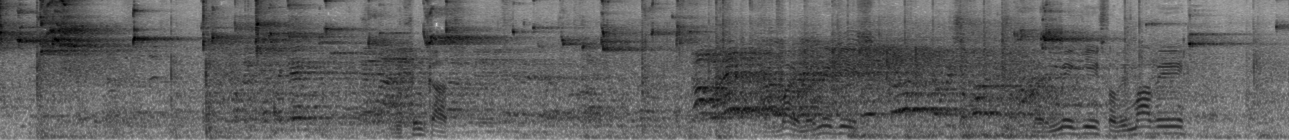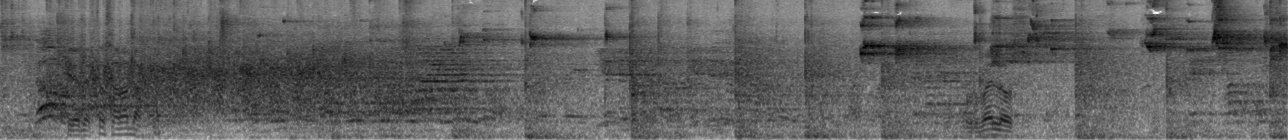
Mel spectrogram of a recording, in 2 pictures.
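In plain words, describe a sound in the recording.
A basketball bounces on the court with hollow thuds.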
